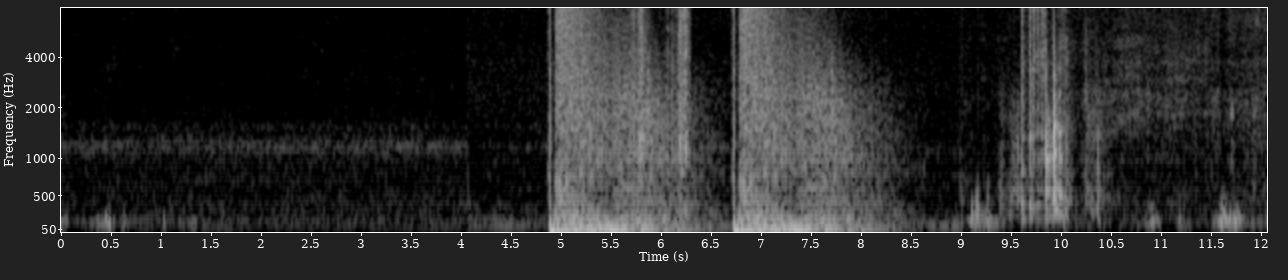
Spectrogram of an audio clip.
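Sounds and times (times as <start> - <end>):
loud booming bangs: 4.9 - 8.5.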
